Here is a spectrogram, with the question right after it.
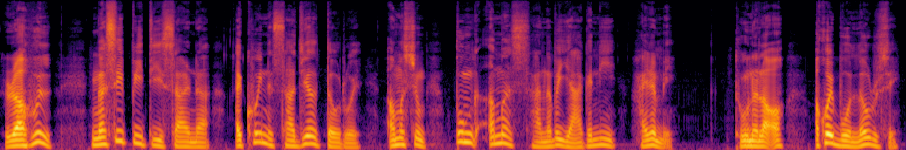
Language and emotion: Manipuri, surprised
